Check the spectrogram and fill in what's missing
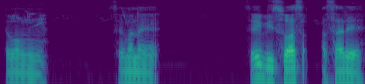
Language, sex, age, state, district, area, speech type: Odia, male, 60+, Odisha, Mayurbhanj, rural, spontaneous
